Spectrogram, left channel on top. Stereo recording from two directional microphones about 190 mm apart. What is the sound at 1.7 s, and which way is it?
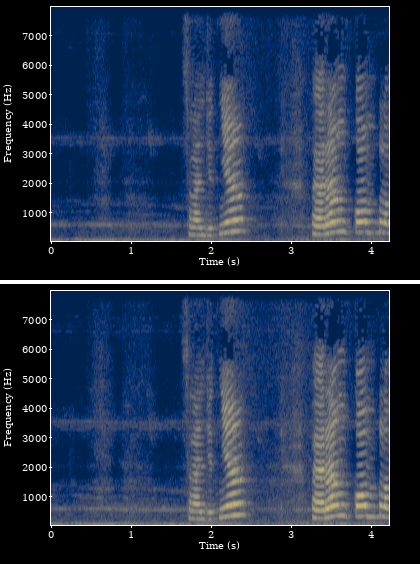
A woman's voice, 15° left (ahead or behind).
